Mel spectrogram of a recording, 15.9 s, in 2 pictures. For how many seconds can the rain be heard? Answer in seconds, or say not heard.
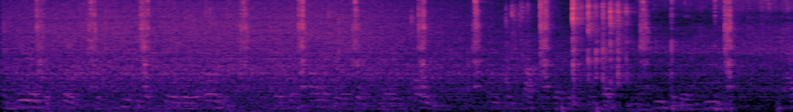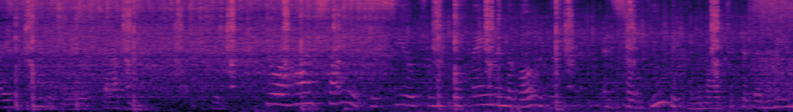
16 s.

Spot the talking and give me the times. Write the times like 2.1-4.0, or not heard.
0.0-15.8.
